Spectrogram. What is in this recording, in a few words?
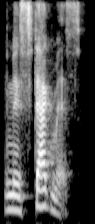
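"nystagmus", medical English, British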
